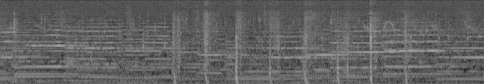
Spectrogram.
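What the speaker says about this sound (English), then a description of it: "And you can hear him stomping off." Heavy footsteps stomp away in the video game Digimon Survive, a run of sharp clopping thuds over steady game background music.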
